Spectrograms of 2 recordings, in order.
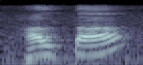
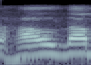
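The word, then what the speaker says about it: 핥다: ওয়ে গোল ওয়ে গোল তারপরে হালথা হালতা এইটা তা কেন হইলো দেখেন হালতা তা কেন হইলো এটা একটা ভাচ্চিমের নিয়ম আছে ভাচ্চিম রিয়েলের পরে যদি মূল বর্ণ দ্বিগুণ থাকে ভাচিম রিয়লের পরে মূল মূল বর্ণ দ্বিগুত থাকলে এটা তখন সাং দ্বিগুতের কাজ করে। তখন কি হবে? হালতা। এটা আপনার হালদা পড়েন কোন সমস্যা নেই।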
